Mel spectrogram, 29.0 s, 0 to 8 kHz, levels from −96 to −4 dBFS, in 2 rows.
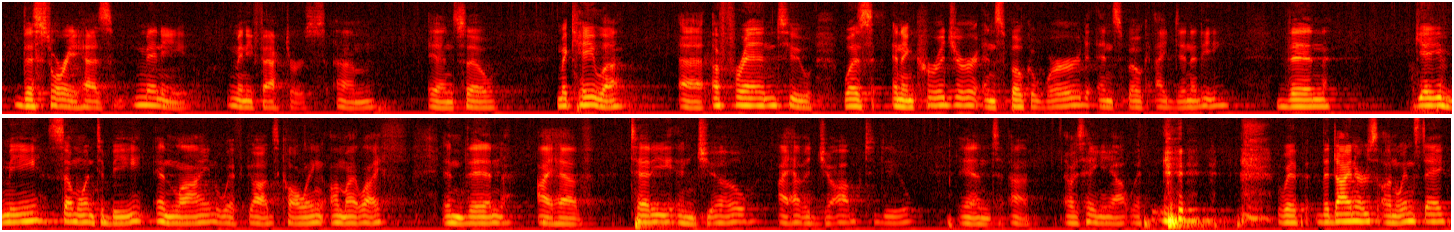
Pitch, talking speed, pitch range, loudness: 135 Hz, 130 wpm, 120-145 Hz, -42 LUFS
